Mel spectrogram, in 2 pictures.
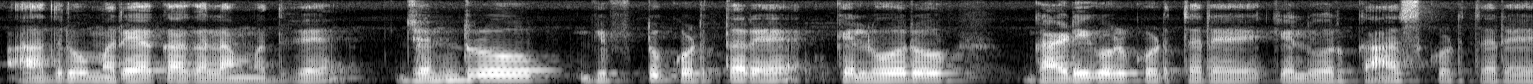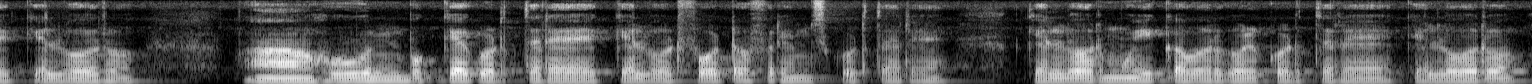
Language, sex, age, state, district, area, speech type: Kannada, male, 18-30, Karnataka, Mysore, urban, spontaneous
